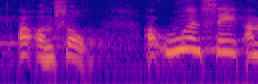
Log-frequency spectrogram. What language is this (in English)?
Danish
